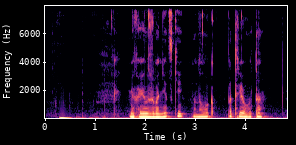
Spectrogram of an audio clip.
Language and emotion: Russian, neutral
